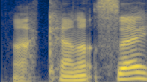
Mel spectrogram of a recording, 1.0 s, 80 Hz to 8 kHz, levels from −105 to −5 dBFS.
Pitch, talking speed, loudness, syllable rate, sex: 160 Hz, 185 wpm, -18 LUFS, 5.2 syllables/s, female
